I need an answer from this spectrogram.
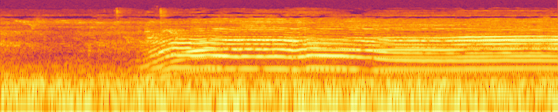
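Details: Domestic cat talking: a single long meow that starts low, sweeps upward and then holds a steady, drawn-out tone for about two seconds over a faint low hum.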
